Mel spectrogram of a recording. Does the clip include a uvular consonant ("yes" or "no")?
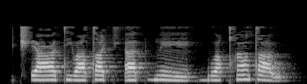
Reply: yes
